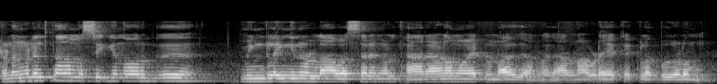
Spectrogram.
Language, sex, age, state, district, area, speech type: Malayalam, male, 60+, Kerala, Kottayam, rural, spontaneous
